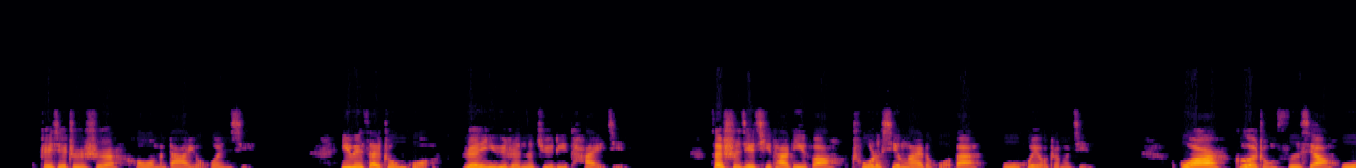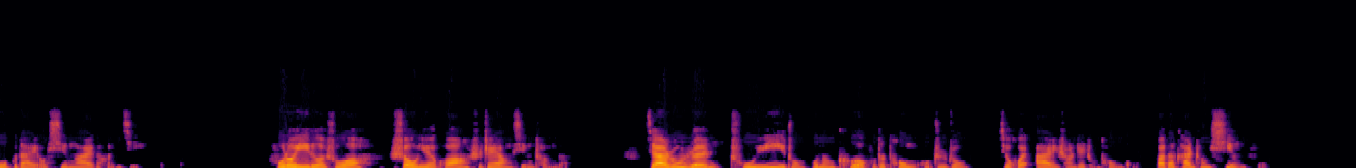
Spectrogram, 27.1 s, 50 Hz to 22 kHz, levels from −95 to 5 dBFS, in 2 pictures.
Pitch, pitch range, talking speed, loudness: 180 Hz, 150-220 Hz, 230 characters per minute, -28 LUFS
